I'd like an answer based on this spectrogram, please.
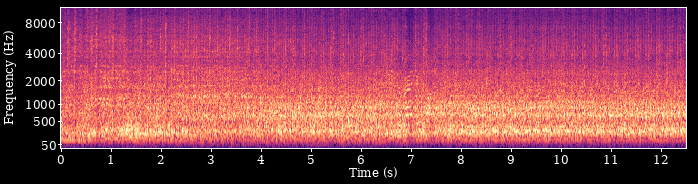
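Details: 1920s 45 hp General Electric genset, serviced after over 10 years unrun, just started at half choke with governor being adjusted: busy, clattery but even beat holding steady speed, no misses or knocks; sounds healthy.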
